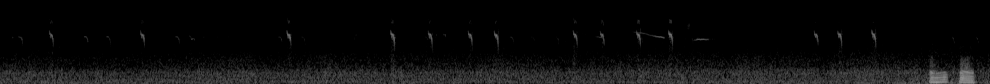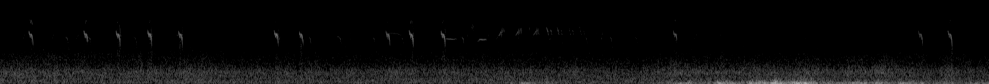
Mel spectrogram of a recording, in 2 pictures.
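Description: Bird calls of short, sharp, high chirps repeat steadily across the whole recording over a low outdoor rumble, with a brief louder knock midway and swelling background noise near the end.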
